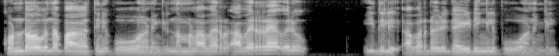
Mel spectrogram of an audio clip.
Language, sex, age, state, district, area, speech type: Malayalam, male, 18-30, Kerala, Kozhikode, urban, spontaneous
